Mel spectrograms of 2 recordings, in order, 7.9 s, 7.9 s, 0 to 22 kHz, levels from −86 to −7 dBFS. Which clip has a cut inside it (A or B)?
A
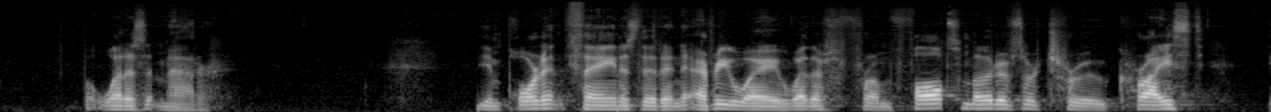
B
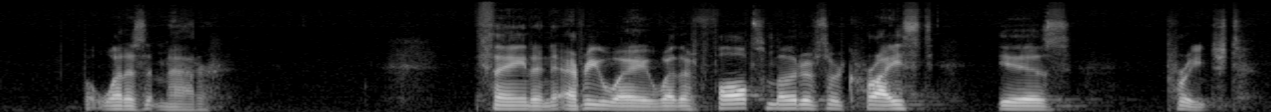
B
